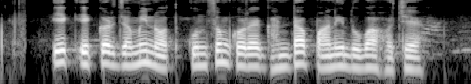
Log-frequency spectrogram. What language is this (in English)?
Magahi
